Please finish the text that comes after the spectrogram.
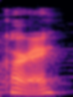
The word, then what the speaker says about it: Khare: It's Michelle Khare. Okay. Oh, it's pronounced Khare.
